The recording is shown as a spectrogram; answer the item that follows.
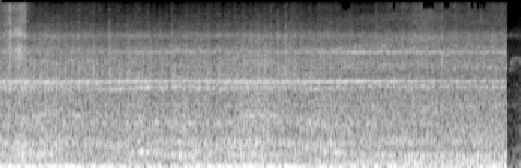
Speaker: hari ini kita kedatangan motor dengan keluhan suaranya bergecit guys coba dengarkan baik-baik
